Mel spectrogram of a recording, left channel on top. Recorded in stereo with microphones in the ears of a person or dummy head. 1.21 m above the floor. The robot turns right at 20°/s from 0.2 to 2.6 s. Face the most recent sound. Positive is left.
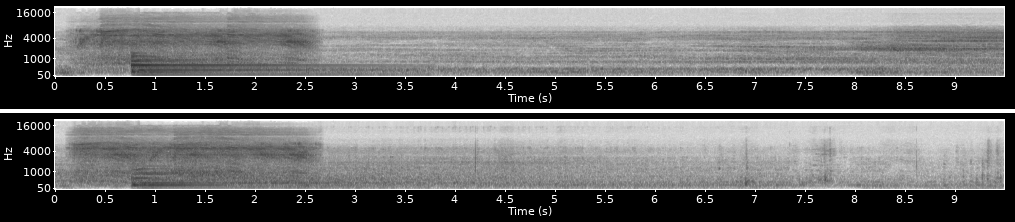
turn(degrees=160)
